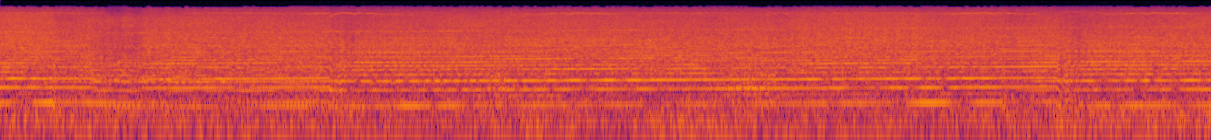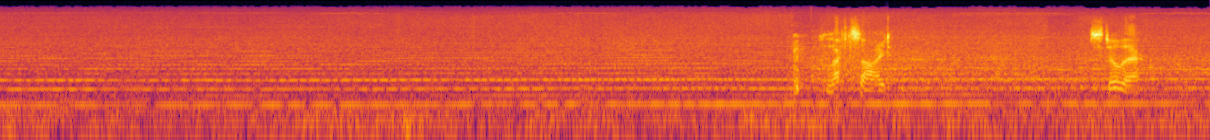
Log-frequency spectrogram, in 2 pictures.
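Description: A racing car engine hums at a steady high pitch, shifting gear now and then.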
